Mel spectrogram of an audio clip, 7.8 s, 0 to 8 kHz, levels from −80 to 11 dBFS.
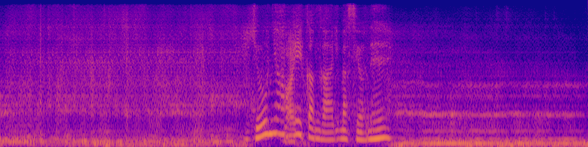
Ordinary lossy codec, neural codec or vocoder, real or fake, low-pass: none; codec, 24 kHz, 0.9 kbps, DualCodec; fake; 7.2 kHz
